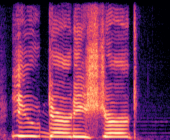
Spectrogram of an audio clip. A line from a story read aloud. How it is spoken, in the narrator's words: the Eagle who had suggested earlier that they be friends was heard shouting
